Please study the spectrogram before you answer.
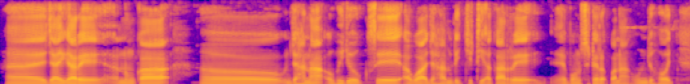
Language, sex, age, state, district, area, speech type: Santali, male, 18-30, West Bengal, Purulia, rural, spontaneous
